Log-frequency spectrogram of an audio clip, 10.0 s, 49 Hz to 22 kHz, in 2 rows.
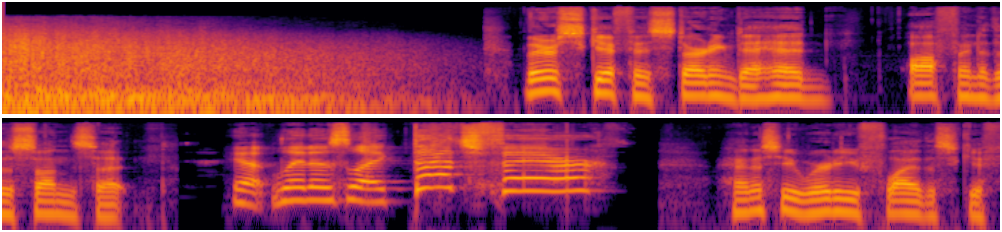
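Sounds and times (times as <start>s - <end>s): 
deep rumbling explosion: 0.0s - 2.4s
speech: 2.6s - 9.9s.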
